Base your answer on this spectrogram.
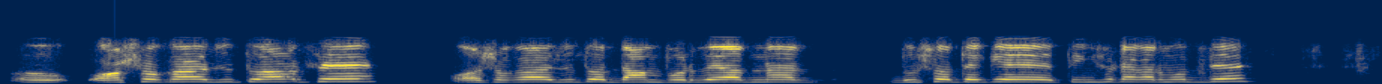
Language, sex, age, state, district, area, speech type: Bengali, male, 18-30, West Bengal, Birbhum, urban, conversation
